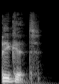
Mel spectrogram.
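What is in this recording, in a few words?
"bigot", British English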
